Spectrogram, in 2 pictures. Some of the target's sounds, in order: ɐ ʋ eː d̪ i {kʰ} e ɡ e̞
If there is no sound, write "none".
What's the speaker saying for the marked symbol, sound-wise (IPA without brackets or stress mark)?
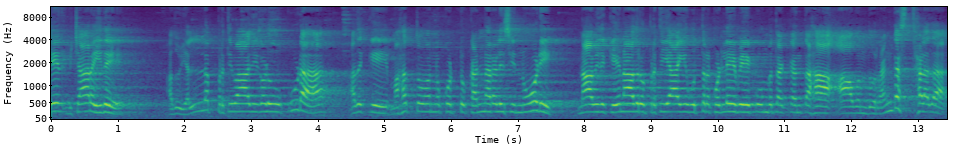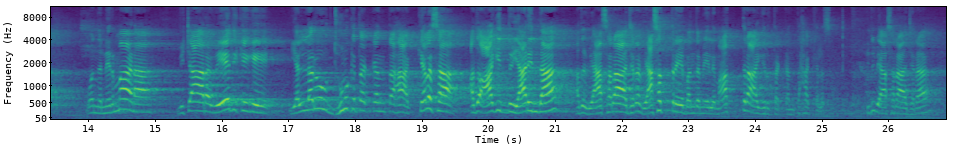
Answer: k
